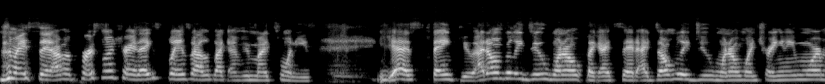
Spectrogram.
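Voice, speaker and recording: A woman with an American accent at a very fast pace, fairly high in pitch, animated, with a bright, sharp tone and a dry, close sound with no echo. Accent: Missouri accent, noted by others. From Missouri, US Midwest. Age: 30s. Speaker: fitness and wellness coach. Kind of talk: casual livestream chat. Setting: live stream.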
